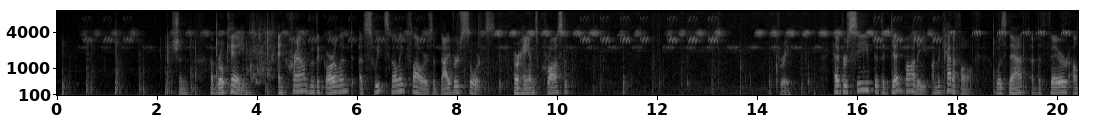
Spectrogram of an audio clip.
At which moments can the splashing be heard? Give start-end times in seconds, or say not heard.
3.9-4.8.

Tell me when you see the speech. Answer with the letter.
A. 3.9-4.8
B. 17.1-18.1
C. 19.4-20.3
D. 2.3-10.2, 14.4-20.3
D.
